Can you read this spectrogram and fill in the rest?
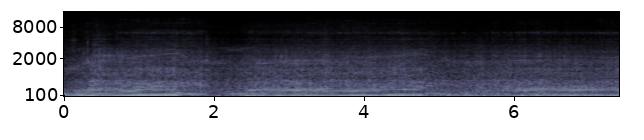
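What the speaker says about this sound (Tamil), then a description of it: "வண்டி ரொம்ப முறுக்குறேன் ஆனால் போக மாட்டேங்குது. பாருங்க, ஃபுல் ஆக்சிலேட்டர் தான் கொடுக்குறேன் ஆனால் போகல." Engine revving hard at full throttle while the vehicle stays put, a loud sustained roar that wavers in pitch, dips briefly and then climbs again, close by with no talking.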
